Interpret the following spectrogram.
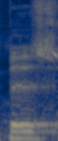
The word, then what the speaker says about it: Bose: It's Bose. Bose. I've got a pair of Bose. I think it pronounced Bose.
